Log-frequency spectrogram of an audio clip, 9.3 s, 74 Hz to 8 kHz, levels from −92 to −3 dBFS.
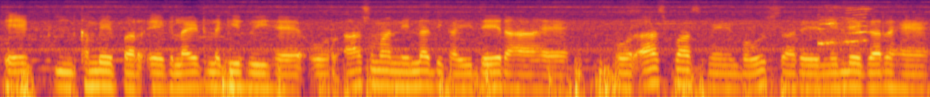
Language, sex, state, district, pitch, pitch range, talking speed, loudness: Hindi, male, Rajasthan, Bikaner, 120 Hz, 115-125 Hz, 150 wpm, -16 LUFS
